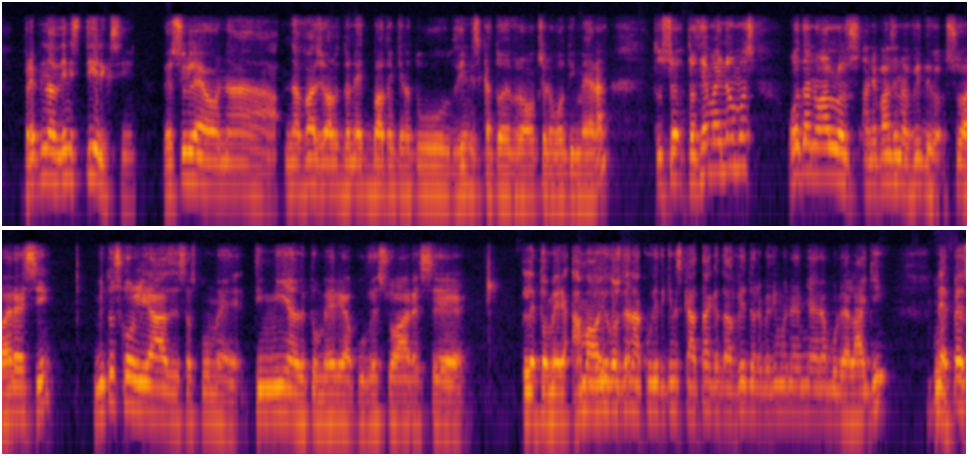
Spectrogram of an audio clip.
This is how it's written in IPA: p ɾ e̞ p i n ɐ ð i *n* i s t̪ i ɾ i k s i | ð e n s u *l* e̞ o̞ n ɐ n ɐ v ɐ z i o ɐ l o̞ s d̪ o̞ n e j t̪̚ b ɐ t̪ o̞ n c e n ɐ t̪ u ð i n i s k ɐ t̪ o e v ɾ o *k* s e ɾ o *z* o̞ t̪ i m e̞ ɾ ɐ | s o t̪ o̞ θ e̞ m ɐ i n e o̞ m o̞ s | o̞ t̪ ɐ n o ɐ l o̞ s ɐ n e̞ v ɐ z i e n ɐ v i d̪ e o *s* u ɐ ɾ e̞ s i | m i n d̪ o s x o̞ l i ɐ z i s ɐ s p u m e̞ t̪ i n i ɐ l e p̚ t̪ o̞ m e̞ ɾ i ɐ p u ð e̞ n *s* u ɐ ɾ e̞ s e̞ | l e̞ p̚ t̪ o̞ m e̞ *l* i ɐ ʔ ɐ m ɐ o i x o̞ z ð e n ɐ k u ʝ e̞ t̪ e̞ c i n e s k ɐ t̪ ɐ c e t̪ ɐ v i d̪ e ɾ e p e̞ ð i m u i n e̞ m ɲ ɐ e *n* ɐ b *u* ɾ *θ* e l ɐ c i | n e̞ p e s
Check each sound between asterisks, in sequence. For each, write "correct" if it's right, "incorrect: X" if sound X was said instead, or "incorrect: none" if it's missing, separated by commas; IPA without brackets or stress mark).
correct, correct, correct, incorrect: ɣ, correct, correct, incorrect: ɾ, correct, correct, incorrect: ð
